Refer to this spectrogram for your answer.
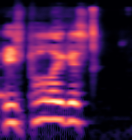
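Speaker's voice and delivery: high, loud mock distress cry.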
